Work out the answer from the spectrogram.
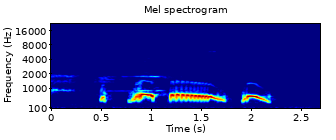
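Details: Caged decoy spotted dove calling to draw in wild doves: one phrase of a brief introductory note, a short coo, a long stuttering coo and a final downward-falling coo, with faint background hum before it.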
